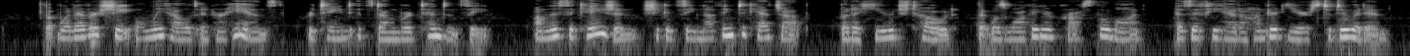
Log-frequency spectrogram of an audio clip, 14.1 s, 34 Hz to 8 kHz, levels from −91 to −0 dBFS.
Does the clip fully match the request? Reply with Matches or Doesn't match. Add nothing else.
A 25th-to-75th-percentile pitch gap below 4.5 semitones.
Matches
